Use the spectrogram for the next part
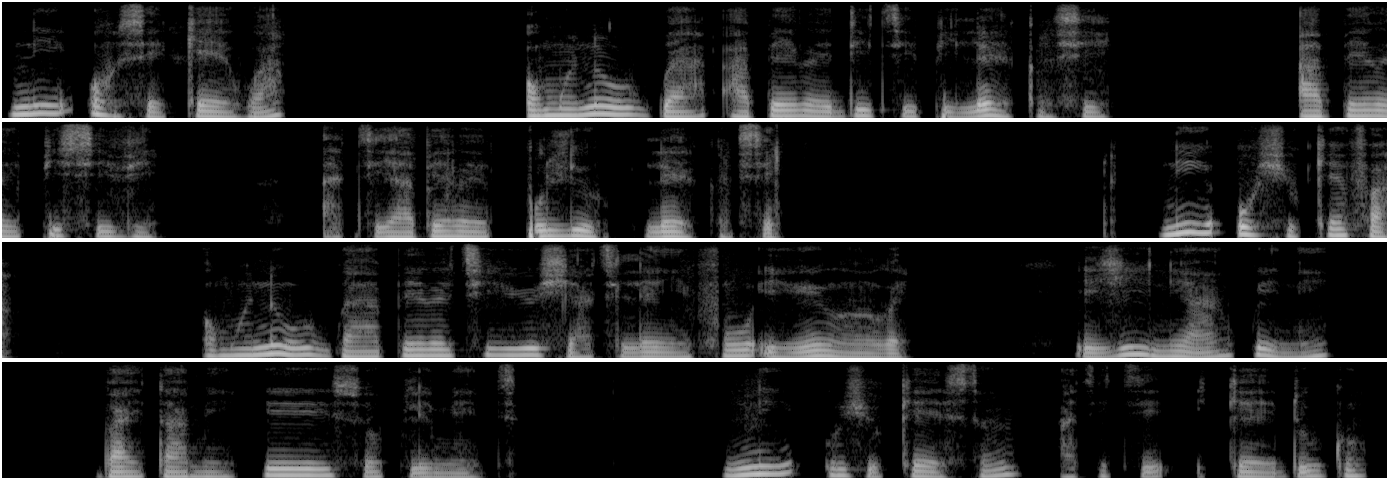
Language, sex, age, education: Yoruba, male, 15-29, tertiary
